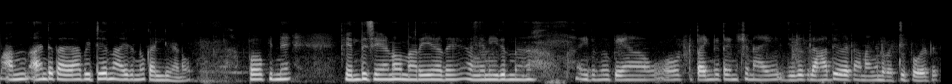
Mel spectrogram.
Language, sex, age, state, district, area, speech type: Malayalam, female, 30-45, Kerala, Thiruvananthapuram, rural, spontaneous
